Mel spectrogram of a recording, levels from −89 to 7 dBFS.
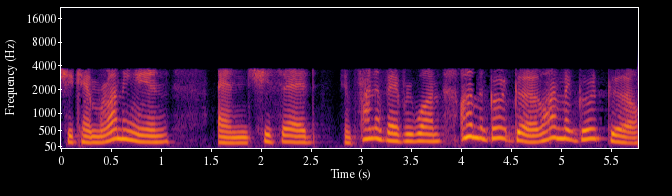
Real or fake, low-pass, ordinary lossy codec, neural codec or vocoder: fake; 3.6 kHz; AAC, 32 kbps; codec, 16 kHz, 1.1 kbps, Voila-Tokenizer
